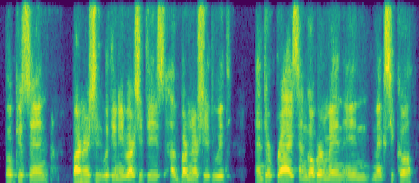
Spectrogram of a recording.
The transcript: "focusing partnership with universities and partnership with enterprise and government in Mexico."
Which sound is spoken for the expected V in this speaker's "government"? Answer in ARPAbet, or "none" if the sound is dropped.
B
